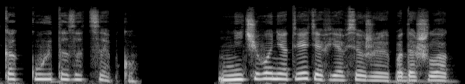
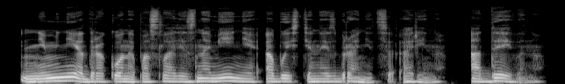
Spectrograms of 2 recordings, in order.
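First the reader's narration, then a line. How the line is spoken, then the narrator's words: Perfectly calm. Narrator (Russian): совершенно спокойно ответил Натан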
